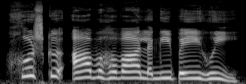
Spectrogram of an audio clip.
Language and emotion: Sindhi, neutral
